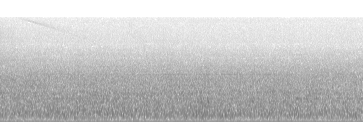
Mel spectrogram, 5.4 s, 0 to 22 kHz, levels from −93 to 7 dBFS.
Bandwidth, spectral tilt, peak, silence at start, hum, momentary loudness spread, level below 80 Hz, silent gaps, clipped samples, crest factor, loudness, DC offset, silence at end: 13 kHz; -5 dB/octave; -30 dBFS; 0 s; none; 1 LU; -66 dBFS; none; under 0.1%; 12 dB; -43 LUFS; 0.1%; 0 s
